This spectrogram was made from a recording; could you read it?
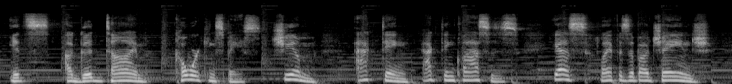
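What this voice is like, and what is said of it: American accent. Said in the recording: “people from the U.S. come to the U.K., so my accent would not be an issue ... so many people in the U.K. tell me that they love my accent ... in the U.S. we don't think we have an accent, but we do”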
